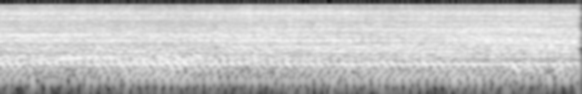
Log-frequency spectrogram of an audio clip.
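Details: After a local young man in Sifoe, Gambia repaired it, the pull-started small generator buzzes at a steady high-pitched speed with no hunting or stalling, starting and running properly: normal running.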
